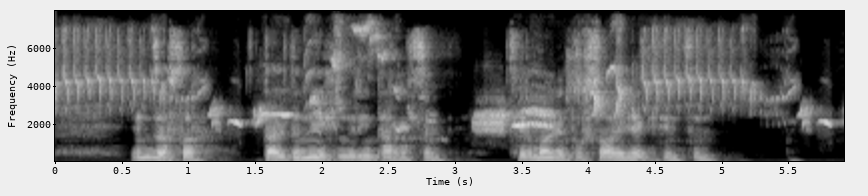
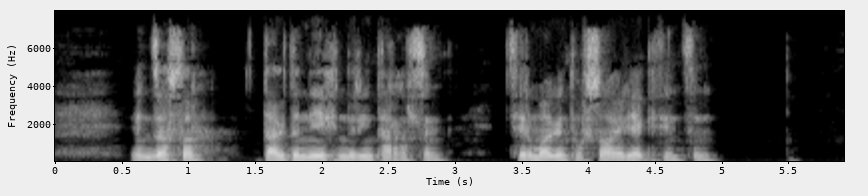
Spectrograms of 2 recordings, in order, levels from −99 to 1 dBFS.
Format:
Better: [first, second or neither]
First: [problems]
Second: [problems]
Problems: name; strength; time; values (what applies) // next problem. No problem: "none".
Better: second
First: background sound (Bird); 1 dB above the speech // room echo; dies away in 0.2 s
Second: none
